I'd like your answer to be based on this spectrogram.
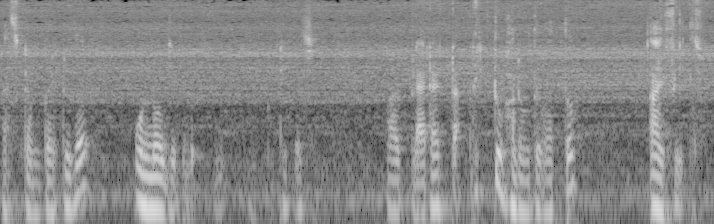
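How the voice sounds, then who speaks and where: A man's voice: medium pitch, low-quality recording. A man vlogging in casual chat, talking straight to his viewers from indoors. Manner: chatty, addresses viewers directly. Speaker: travel vlogger. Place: indoors on a couch at night.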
